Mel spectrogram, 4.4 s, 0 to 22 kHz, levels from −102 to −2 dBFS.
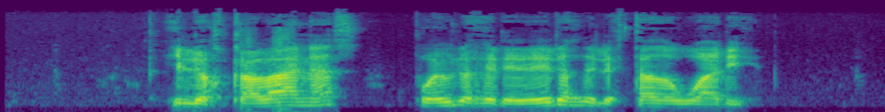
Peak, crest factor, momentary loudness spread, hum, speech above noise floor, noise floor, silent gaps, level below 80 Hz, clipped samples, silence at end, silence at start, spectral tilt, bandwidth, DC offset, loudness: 0 dBFS; 18 dB; 11 LU; none; 50 dB; -67 dBFS; none; -64 dBFS; under 0.1%; 0.7 s; 0.85 s; -2 dB/octave; 14.5 kHz; under 0.1%; -17 LUFS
